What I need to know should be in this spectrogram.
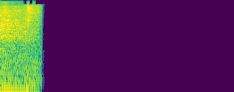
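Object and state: Nothing is struck.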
